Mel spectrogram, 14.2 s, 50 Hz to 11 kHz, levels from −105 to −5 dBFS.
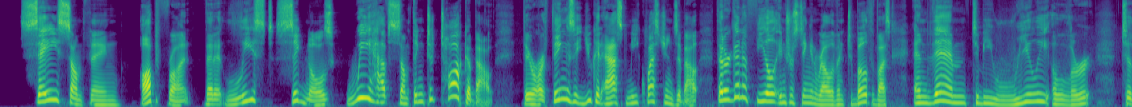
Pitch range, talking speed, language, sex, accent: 145-220 Hz, 180 wpm, English, male, American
